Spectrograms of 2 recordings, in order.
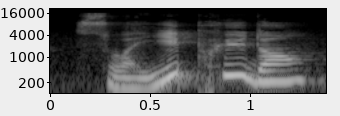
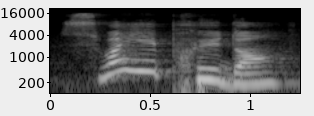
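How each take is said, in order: First: Slow "Soyez prudent" leaning on prudent; slow caring warning; gentle advice. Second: Slow "Soyez prudent" with weight on soyez; slow caring advice; gentle advice. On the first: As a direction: advise the listener calmly and slowly. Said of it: "Je donne un conseil". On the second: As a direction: warn kindly and slowly. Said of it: "Ici, je donne un conseil". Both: Shown as a demonstration.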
